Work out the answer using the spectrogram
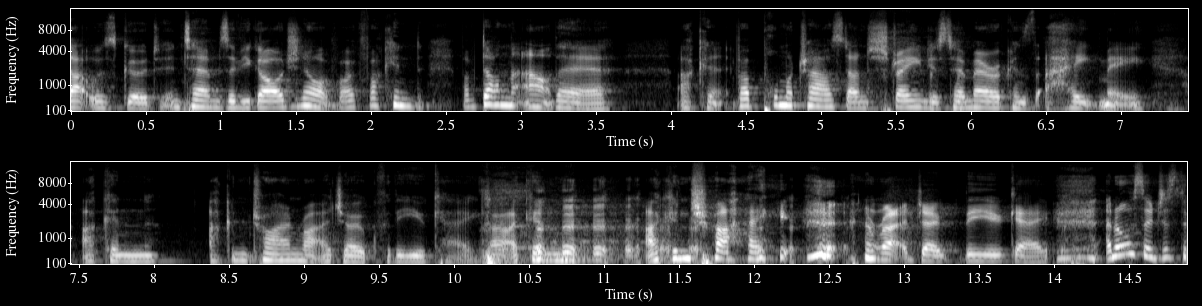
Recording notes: chats to a man in the audience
